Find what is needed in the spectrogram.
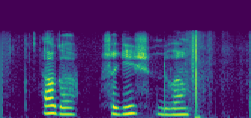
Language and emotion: Russian, sad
